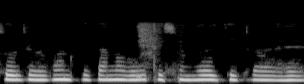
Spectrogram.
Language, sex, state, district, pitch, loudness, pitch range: Hindi, female, Bihar, Jahanabad, 210 Hz, -17 LUFS, 205-215 Hz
